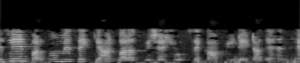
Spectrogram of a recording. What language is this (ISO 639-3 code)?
hin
